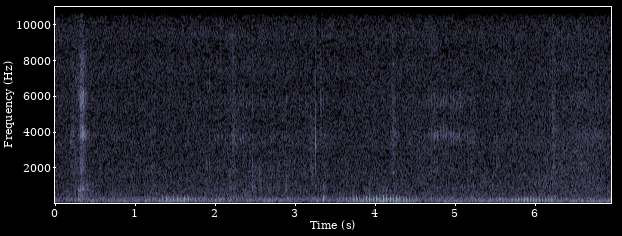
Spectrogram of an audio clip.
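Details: Sleeping house cat purring and snoring, a soft low rumble rising and falling with each breath, the strongest swell near the middle, with faint clicks and a small snort early on in a quiet room.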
